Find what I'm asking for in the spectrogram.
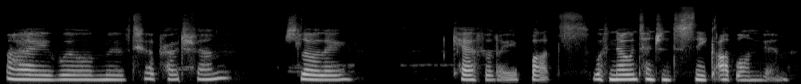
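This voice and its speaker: Casting: female tabletop player, reserved, flat intonation, unhurried and careful. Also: on the high side, no room sound. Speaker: player in a tabletop role-playing game. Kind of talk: in-character tabletop role-play.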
